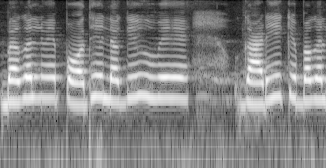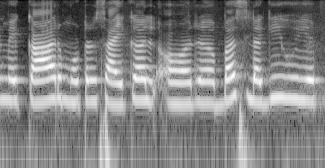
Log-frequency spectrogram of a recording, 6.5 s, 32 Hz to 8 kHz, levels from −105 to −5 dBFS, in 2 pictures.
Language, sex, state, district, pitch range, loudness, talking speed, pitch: Hindi, female, Jharkhand, Ranchi, 280-315 Hz, -14 LUFS, 155 wpm, 290 Hz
